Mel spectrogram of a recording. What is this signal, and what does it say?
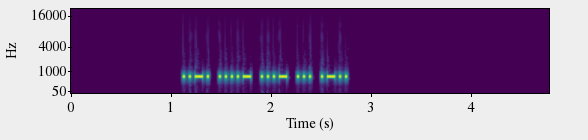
Morse code, heard as a keyed tone, about 40 wpm, 700 Hz. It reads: F4VSL
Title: DXCC-100 Call Signs - 5 Characters - Repeated 2x - 40wpm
